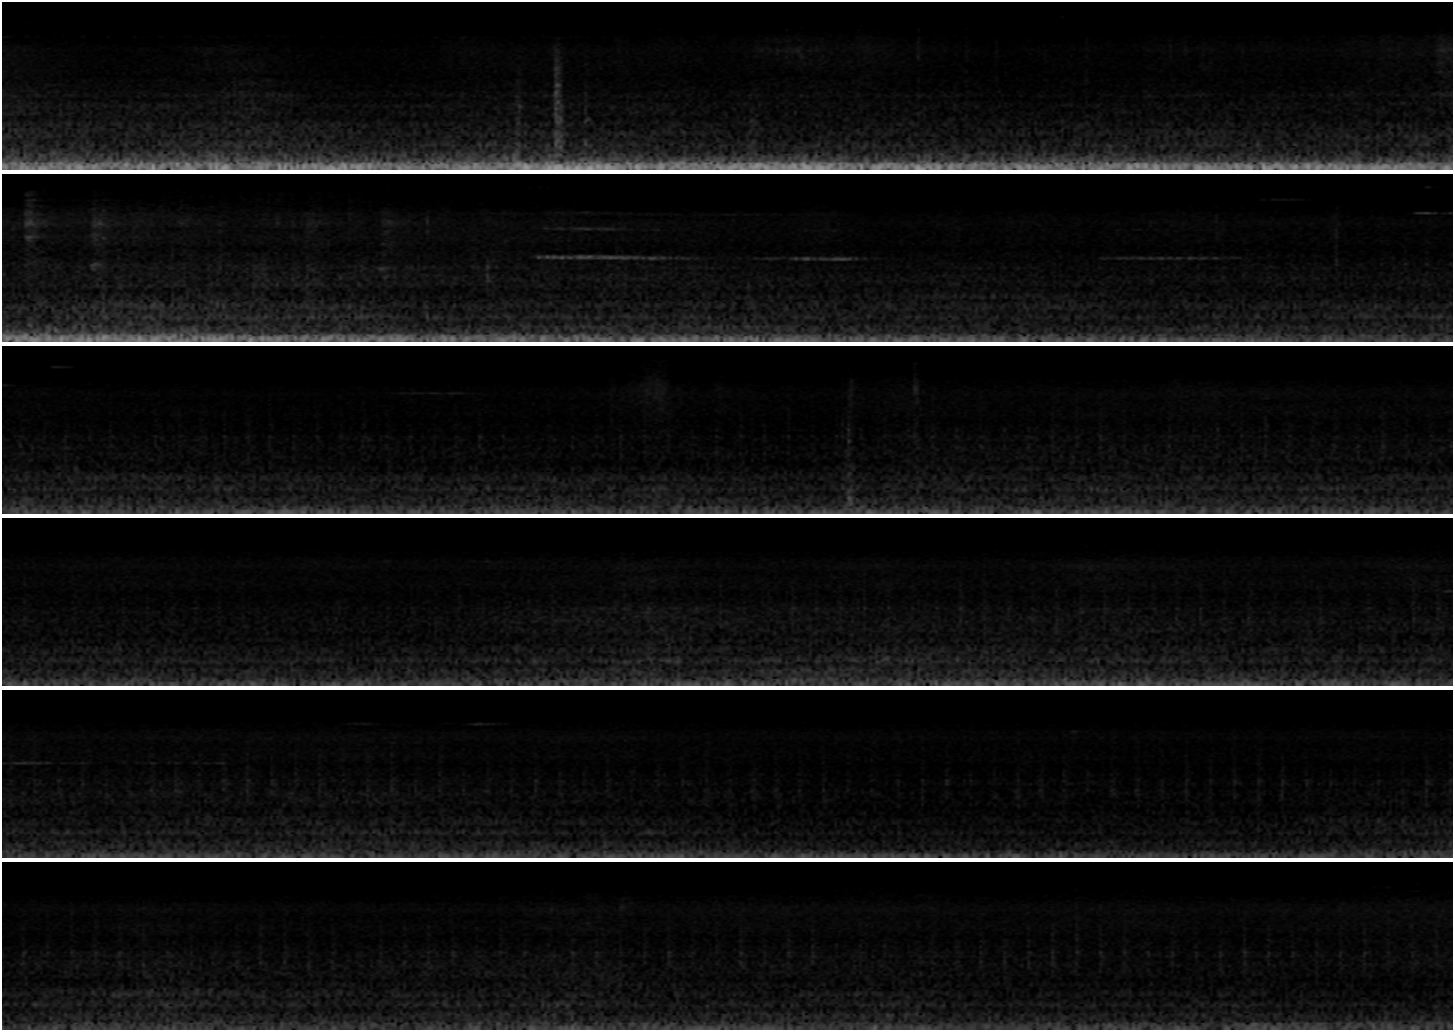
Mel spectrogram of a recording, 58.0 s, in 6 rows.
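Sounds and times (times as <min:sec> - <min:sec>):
car engine idling: 0:14.2 - 0:58.0.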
